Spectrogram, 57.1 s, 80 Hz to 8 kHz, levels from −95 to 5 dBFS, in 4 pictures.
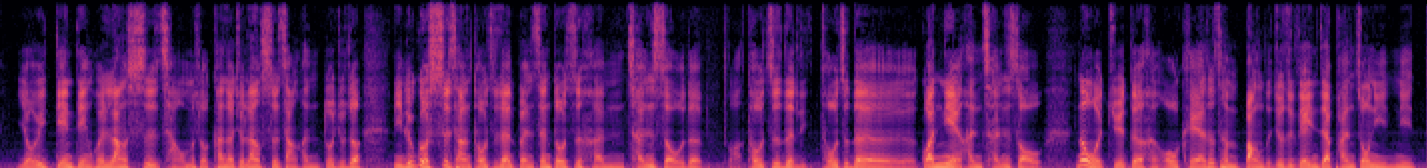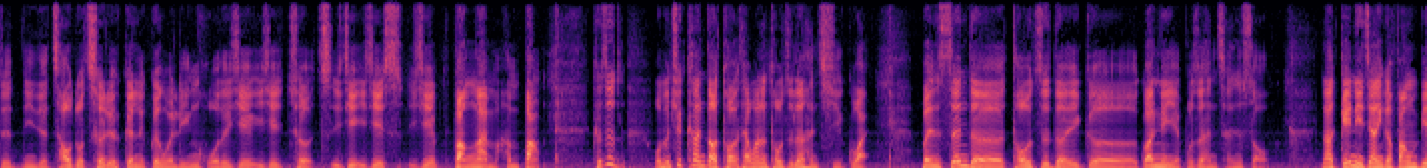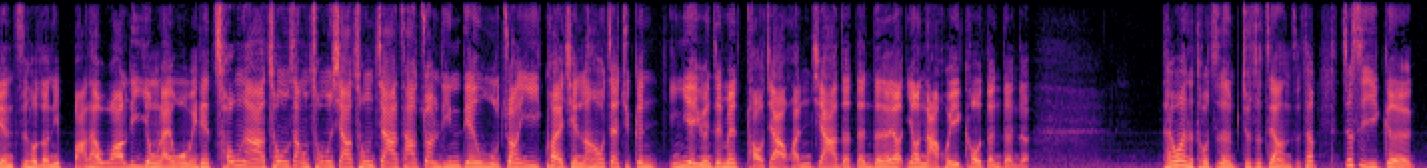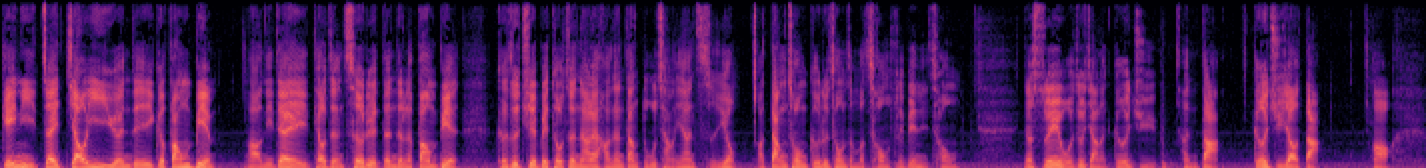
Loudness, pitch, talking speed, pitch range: -25 LUFS, 130 Hz, 300 characters per minute, 105-165 Hz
